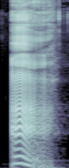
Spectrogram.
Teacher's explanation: если рот открыт широко, язык опущен – это максимальная сонорность.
